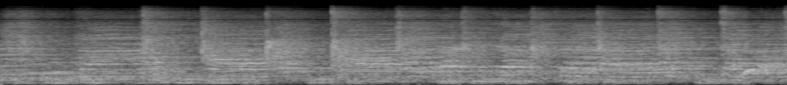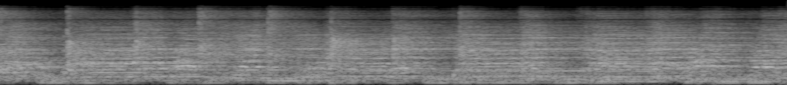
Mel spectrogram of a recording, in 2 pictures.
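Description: A congregation singing a song together, many voices at once, over instrumental accompaniment with a steady beat of about two a second.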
